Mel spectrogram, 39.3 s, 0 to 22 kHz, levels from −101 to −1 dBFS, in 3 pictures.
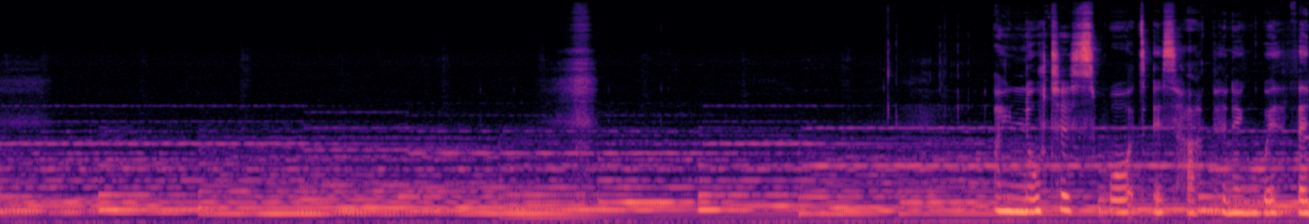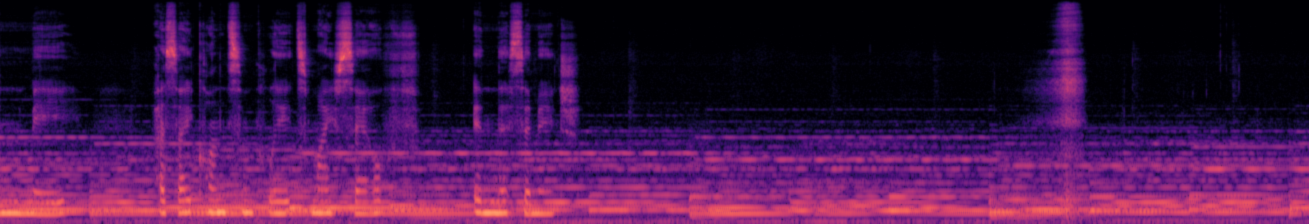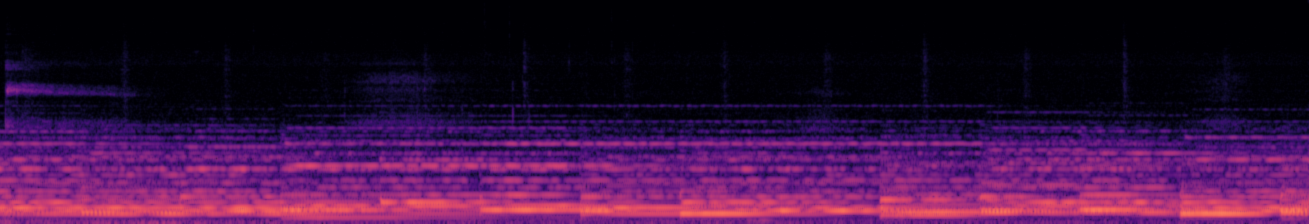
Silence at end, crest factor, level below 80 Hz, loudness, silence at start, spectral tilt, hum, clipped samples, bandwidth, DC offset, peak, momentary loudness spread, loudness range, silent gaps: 0 s; 18 dB; -62 dBFS; -35 LUFS; 0 s; -5.5 dB/octave; none; under 0.1%; 19.5 kHz; under 0.1%; -16 dBFS; 12 LU; 8 LU; none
